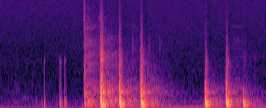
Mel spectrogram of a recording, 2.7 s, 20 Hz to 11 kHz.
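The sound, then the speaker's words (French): Knocking on the door of hospital room 405, a door with opaque glass panes: a few faint taps, then four firm, hollow knocks in quick succession, a short pause, and three more knocks. No voices. “Frappe.”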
